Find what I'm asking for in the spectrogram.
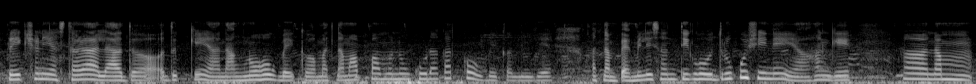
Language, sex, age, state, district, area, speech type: Kannada, female, 18-30, Karnataka, Uttara Kannada, rural, spontaneous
